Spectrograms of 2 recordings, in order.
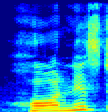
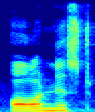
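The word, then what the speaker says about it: honesty: पर देखें यहां पर हॉनेस्ट नहीं पढ़ेंगे। यहां हॉनेस्ट नहीं ऑनेस्ट पढ़ेंगे। यहां पर लिखा हुआ है। अब इसको हॉनेस्टली नहीं ऑनेस्टली। ठीक है? एच यहां पर साइलेंट है। यहां पर होनेस्टी नहीं ऑनेस्टी।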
